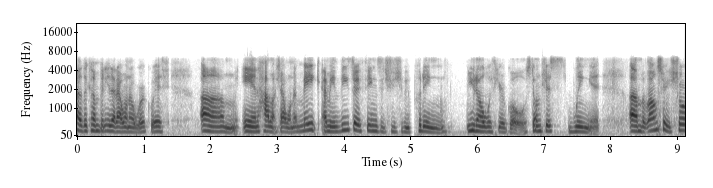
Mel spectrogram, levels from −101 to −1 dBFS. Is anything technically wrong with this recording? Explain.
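Yes. The sound has three kinds of network fault, heard over an Opus call path that cuts off above about 6 kHz.

From 4.99 to 5.08 s there is a burst of packet loss. The sound is stretched and fades for about 57 ms, then resumes with about 60 ms missing. The receiver concealed the lost packets by extending the last audio.

From 5.35 to 5.42 s a short stall from a late packet holds the sound about 34 ms too long, with a slight buzz or dip. The jitter buffer ran empty while the packet was late, and nothing is skipped.

At 5.39, 5.51, 5.93, 6.95, 7.43, 8.03, 8.51 and 8.69 s, a lost packet was rebuilt from error correction each time. Each rebuild is a 60 ms stretch that sounds rougher and noisier. The decoder played a low-bitrate copy carried in the next packet, so there is no gap.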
